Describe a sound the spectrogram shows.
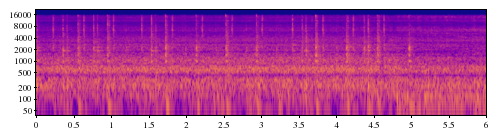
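A hand pump on a camping stove clicks and squeaks rapidly.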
